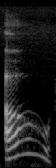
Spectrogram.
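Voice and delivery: long, high swooping "oh"; drawn-out, exaggerated understanding; sudden realization. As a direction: let the penny drop slowly. Acted dawning realization.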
